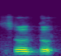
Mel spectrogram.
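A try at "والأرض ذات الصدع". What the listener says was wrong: সদ, হ্যাঁ সদ, একটু আইনে আসবে সদ,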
